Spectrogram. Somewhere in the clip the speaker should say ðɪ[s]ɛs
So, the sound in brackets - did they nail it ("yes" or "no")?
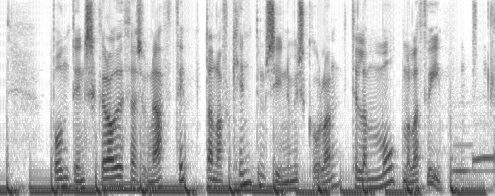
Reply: no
